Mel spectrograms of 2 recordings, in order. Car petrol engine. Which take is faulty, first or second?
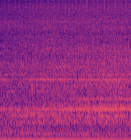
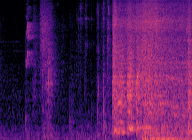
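second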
